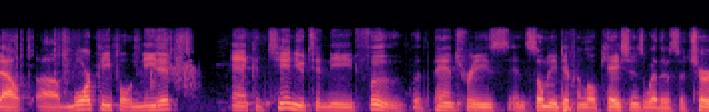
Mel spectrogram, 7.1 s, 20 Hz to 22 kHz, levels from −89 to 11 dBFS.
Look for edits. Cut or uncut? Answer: uncut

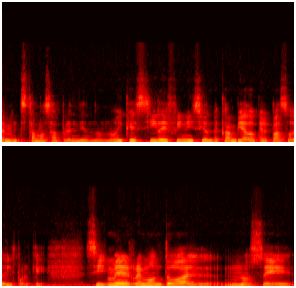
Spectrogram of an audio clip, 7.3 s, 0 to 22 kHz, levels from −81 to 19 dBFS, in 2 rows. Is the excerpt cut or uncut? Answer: cut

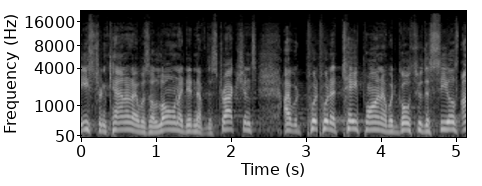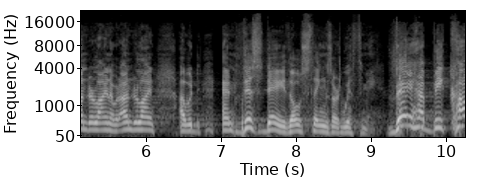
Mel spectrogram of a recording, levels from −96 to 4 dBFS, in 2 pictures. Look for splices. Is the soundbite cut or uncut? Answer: cut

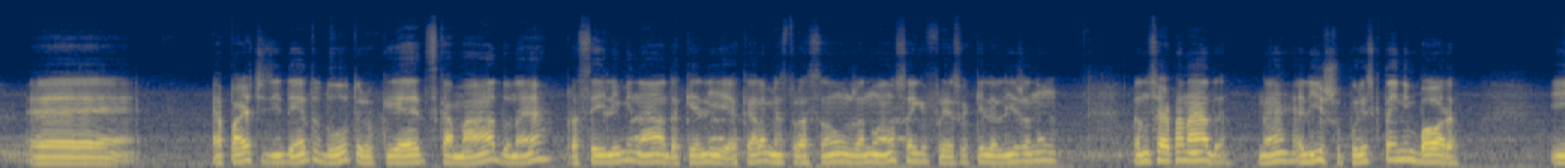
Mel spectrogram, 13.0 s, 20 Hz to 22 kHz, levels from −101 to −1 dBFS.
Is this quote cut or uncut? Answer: uncut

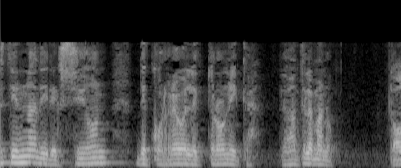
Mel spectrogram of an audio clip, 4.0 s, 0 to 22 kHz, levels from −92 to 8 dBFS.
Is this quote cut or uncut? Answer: uncut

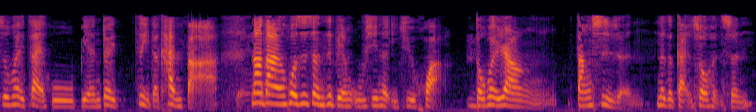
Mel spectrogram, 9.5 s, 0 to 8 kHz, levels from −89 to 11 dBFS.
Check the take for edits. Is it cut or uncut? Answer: uncut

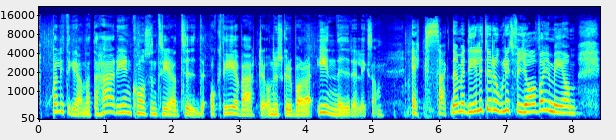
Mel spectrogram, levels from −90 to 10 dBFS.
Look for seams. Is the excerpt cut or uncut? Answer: uncut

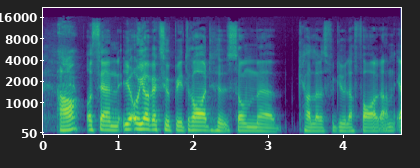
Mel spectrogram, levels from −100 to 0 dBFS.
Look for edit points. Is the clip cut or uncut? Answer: uncut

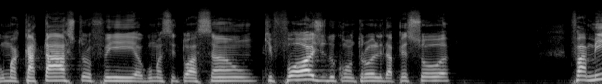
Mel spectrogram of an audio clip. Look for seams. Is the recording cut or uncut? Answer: cut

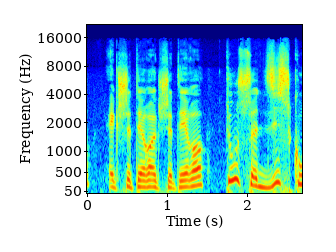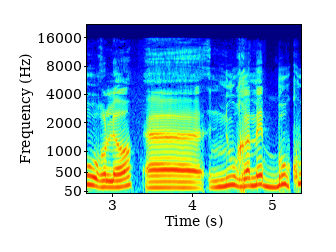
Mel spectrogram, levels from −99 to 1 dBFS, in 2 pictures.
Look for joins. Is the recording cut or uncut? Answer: cut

